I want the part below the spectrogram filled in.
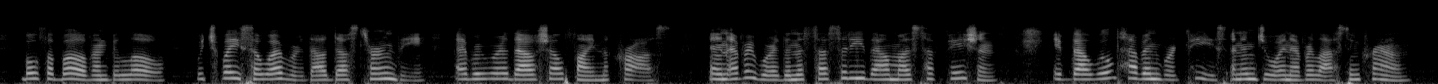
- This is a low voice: No, high, 230 Hz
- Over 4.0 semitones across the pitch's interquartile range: No, average, 3.0 semitones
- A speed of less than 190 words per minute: Yes, average, 150 wpm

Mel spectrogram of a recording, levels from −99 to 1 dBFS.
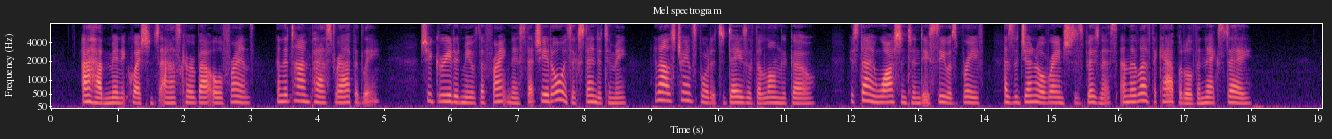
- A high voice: Yes, high, 200 Hz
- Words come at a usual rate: Yes, average, 185 wpm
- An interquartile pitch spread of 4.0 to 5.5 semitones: No, average, 3.3 semitones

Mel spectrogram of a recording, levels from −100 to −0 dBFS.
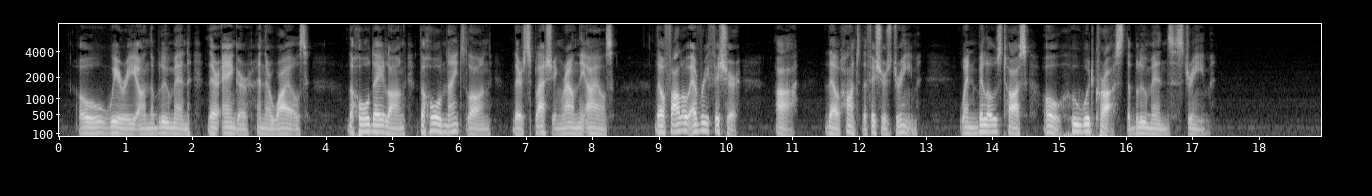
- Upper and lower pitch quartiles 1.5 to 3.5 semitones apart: No, average, 4.6 semitones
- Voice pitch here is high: No, low, 105 Hz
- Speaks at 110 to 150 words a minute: Yes, average, 145 wpm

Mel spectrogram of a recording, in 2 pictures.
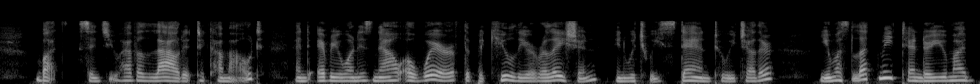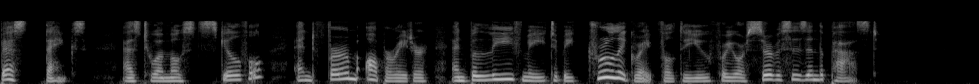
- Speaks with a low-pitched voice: No, medium, 170 Hz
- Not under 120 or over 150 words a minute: No, average, 180 wpm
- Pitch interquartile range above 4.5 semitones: Yes, average, 4.9 semitones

